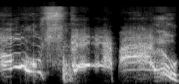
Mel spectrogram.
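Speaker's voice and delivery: very high, thrilled, excited shout. Retelling how the audience reacted to the punchline: imitating excited audience shouts. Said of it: "you hear, like".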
